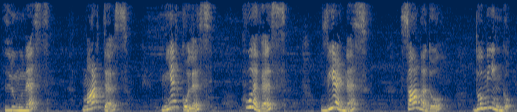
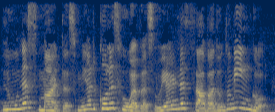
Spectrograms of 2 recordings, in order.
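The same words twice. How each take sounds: First: The days are said at a slower pace. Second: The days are said at a faster pace.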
